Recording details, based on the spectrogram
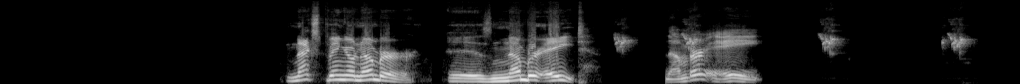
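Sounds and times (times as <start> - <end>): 
speech: 2.8 - 7.6
birds chirping: 4.5 - 7.6, 8.2 - 8.6, 9.4 - 9.8.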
